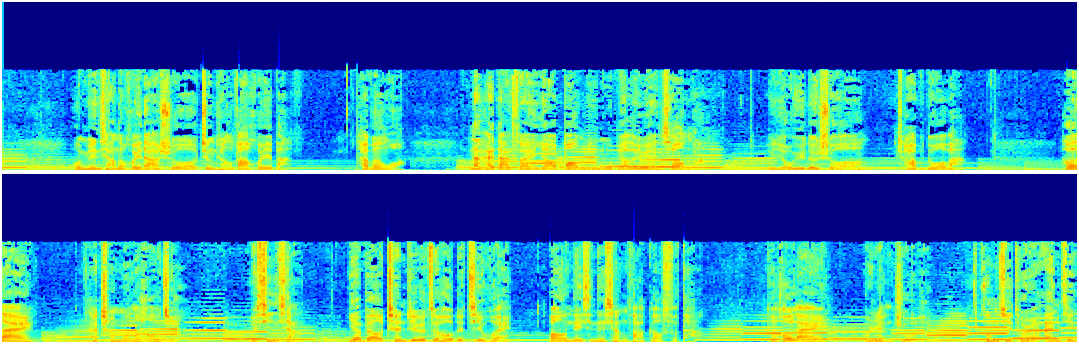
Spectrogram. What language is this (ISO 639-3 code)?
zho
